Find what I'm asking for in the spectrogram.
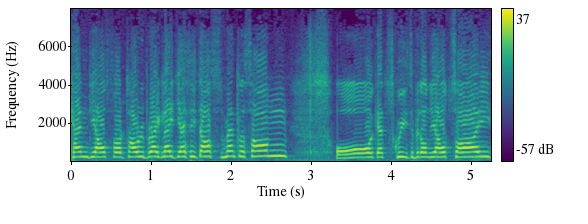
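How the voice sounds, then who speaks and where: With music playing behind him, a man delivers his words at a moderate tempo. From Germany. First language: German. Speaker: sim racing commentator. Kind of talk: live commentary. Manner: animated.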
